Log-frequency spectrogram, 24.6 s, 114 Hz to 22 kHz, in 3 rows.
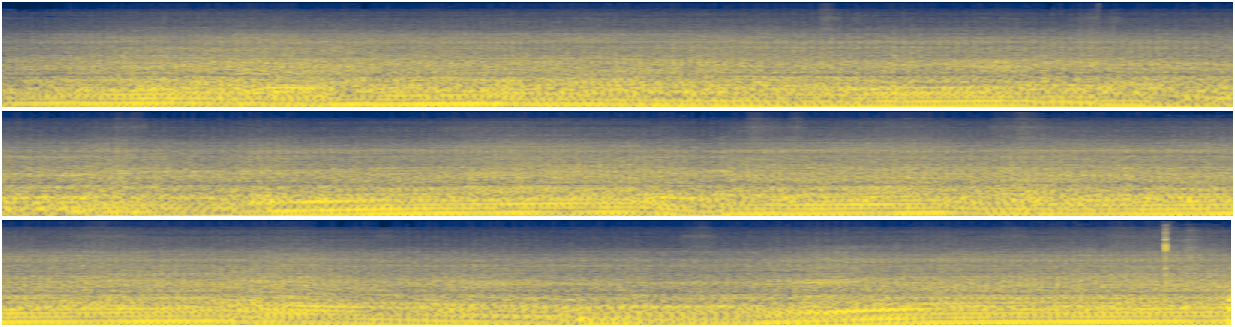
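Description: A 2022 Harley-Davidson Sport Glide motorcycle filtering through heavy traffic makes a continuous, loud, low engine rumble close up, mixed with road and wind noise, with no talking throughout.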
